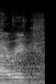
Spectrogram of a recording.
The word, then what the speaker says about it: Tyreek: number 5, it's Tyreek Hill or Tyreek, depending on how you want to pronounce it. His mama called him Tyreek. I'm going to call him Tyreek.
